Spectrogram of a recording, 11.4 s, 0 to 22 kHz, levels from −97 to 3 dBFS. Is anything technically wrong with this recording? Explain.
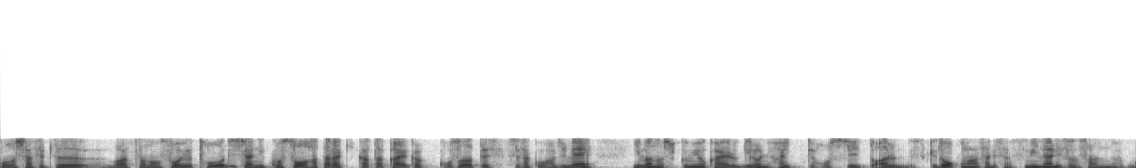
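Yes. The speech has passed through the GSM full-rate codec for its whole length. The codec models the vocal tract and drives that model with a sparse, regularly spaced pulse excitation, discarding most of the excitation detail. The result is a plainly audible buzzy, gravelly roughness on the voice, consistent with the 13 kbps GSM full-rate scheme. The band is telephone-narrow, roughly 150 Hz to 3.7 kHz, with nothing above 3.8 kHz, so sibilants sound dull.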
